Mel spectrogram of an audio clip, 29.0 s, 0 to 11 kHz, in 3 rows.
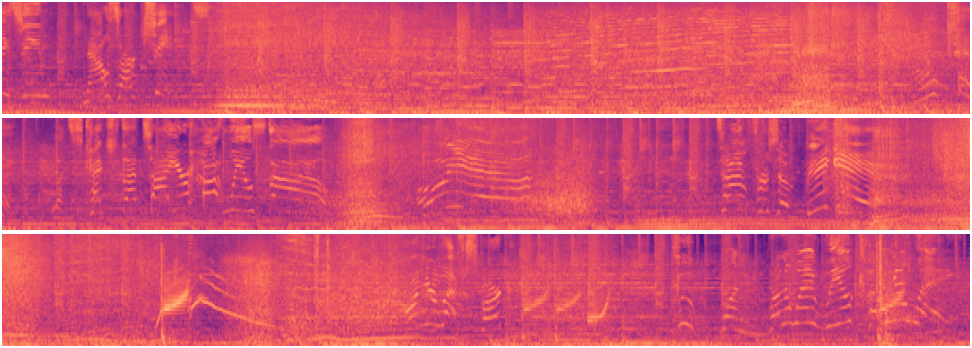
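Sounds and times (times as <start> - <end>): cartoon background music: 0.0 - 29.0.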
